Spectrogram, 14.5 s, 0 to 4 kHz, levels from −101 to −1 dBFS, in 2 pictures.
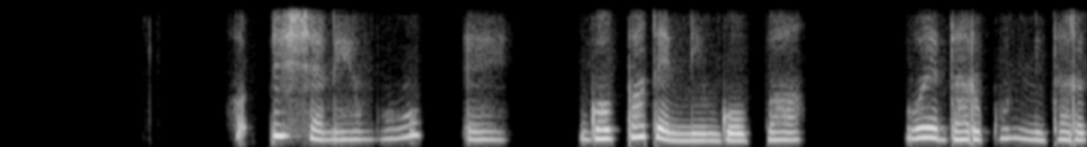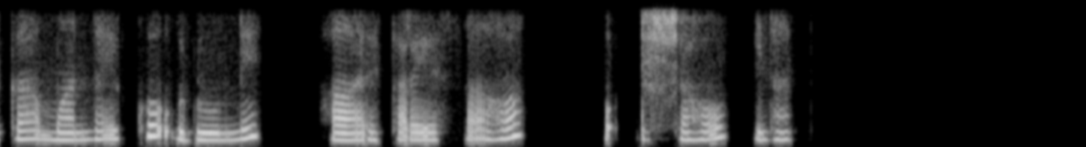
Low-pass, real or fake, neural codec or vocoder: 3.6 kHz; real; none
